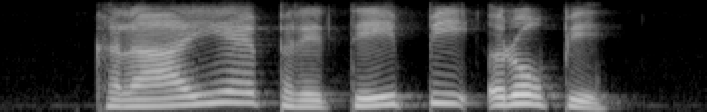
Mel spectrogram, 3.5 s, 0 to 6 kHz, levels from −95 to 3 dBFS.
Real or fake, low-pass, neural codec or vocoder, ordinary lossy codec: real; 5.4 kHz; none; Opus, 32 kbps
